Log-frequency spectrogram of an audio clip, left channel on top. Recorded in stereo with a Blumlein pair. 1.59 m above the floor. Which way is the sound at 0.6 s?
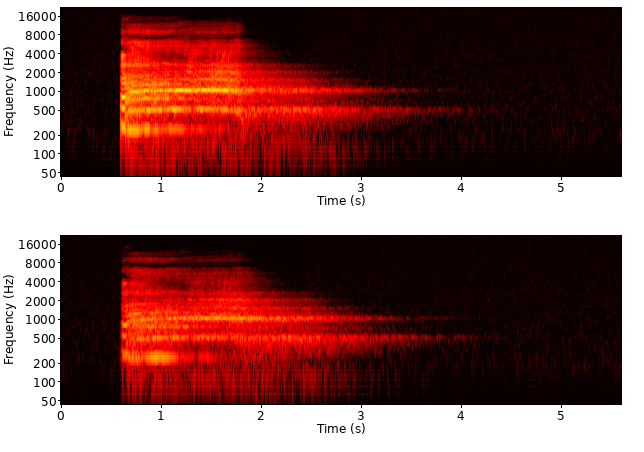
45° left.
